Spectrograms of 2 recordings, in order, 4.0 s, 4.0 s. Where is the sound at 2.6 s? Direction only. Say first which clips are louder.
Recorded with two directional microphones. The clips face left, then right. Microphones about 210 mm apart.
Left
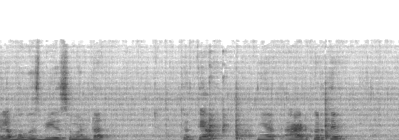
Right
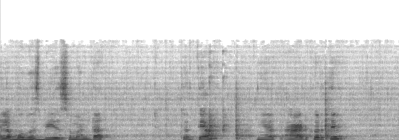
Right 3 dB; 55° right (ahead or behind).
